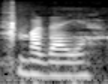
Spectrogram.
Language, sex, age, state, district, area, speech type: Santali, female, 30-45, Jharkhand, East Singhbhum, rural, spontaneous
